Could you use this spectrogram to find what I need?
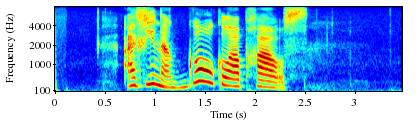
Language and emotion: Russian, positive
